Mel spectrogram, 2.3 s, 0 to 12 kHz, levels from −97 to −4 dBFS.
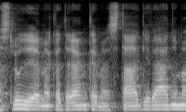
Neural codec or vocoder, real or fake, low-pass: autoencoder, 48 kHz, 128 numbers a frame, DAC-VAE, trained on Japanese speech; fake; 10.8 kHz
